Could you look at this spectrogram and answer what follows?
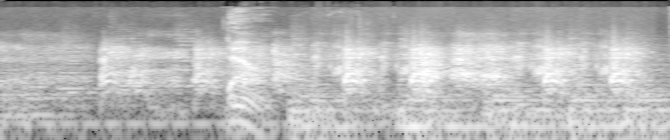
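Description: A dog in the Full Throttle video game barks angrily, a run of sharp, close barks and yips with some whimpering, with someone speaking over it.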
